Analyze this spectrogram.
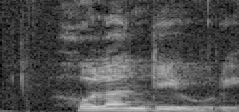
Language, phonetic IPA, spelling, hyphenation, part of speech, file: Georgian, [ho̞ɫändiuɾi], ჰოლანდიური, ჰო‧ლან‧დი‧უ‧რი, adjective / proper noun, Ka-ჰოლანდიური.ogg
- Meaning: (adjective) of the Netherlands; Dutch (for inanimate things and non-human animals); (proper noun) Dutch language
